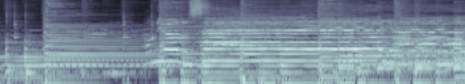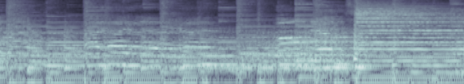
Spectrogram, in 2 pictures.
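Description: Acoustic guitar played lap-style with a slide in a live blues performance, with a singing voice. The first two seconds are quieter single plucked notes; then the playing gets louder and fuller, with sliding notes.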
